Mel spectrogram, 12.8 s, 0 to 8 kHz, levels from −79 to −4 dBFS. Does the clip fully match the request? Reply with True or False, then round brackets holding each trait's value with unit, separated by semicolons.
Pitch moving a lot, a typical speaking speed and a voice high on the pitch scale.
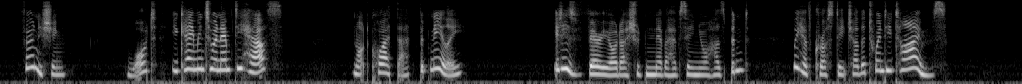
True (8.9 semitones; 145 wpm; 275 Hz)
